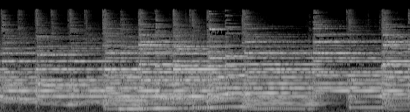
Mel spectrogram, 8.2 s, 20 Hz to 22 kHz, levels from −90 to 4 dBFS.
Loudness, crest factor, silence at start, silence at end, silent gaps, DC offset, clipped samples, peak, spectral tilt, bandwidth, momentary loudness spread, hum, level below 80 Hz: -21 LUFS; 16 dB; 0 s; 0 s; none; under 0.1%; under 0.1%; -8 dBFS; -2 dB/octave; 15.5 kHz; 6 LU; none; -64 dBFS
